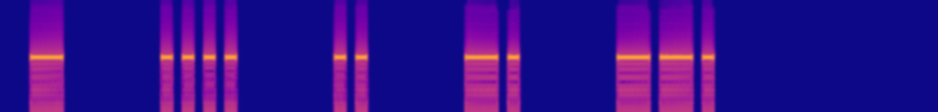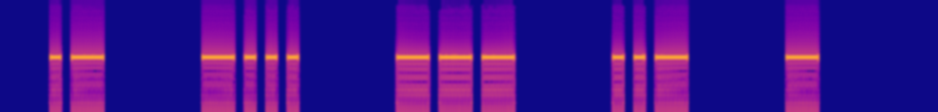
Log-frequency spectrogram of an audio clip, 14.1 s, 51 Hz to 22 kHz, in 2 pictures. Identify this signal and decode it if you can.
Morse code, heard as a keyed tone, about 15 wpm, spaced as for 8 wpm, 1000 Hz. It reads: THING ABOUT
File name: qotdfiles / 8wpm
